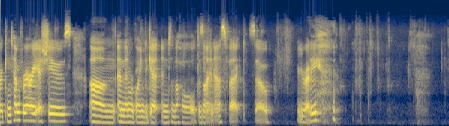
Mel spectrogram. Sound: laughs

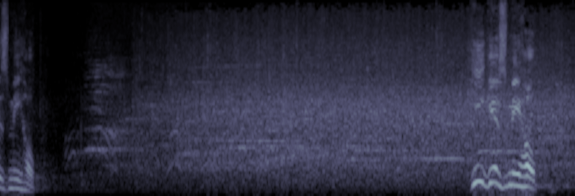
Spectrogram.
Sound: cheers and applause

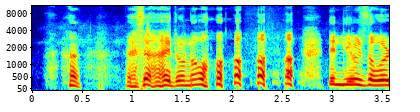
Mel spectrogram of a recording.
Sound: laughs

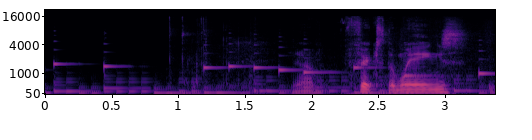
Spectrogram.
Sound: clicking

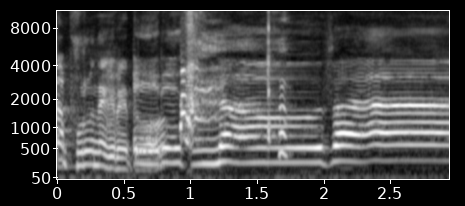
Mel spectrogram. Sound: laughing

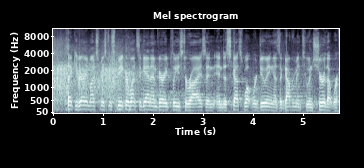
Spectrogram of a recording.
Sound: applause

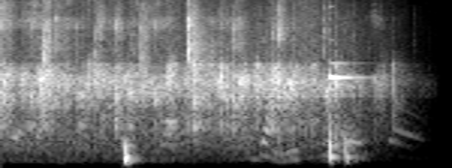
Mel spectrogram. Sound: applause

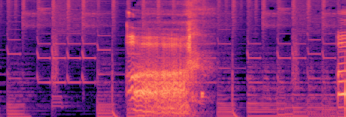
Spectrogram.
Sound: groans frustratedly

